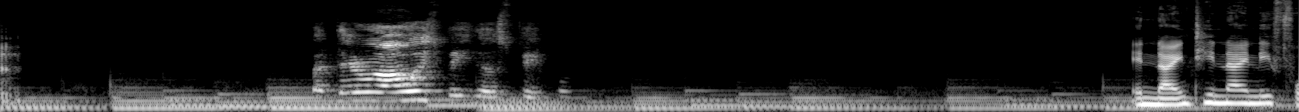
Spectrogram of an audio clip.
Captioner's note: soundbite of archived recording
